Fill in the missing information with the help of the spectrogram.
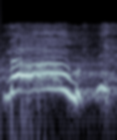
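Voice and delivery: high loud laughing no; mock protest. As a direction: cry out in mock dismay, laughing. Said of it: "And I'm like".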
